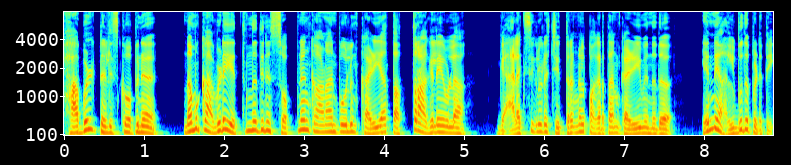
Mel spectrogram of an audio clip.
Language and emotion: Malayalam, surprised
